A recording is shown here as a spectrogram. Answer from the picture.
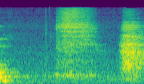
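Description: A man's breaths in a pause between spoken phrases: a breath lasting about half a second around a second in, then a shorter, sharper intake of breath near the end, just before he speaks again.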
